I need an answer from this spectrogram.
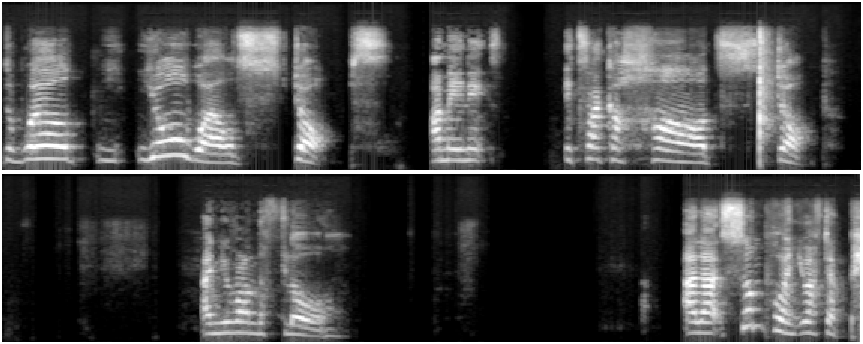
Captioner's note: claps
